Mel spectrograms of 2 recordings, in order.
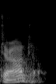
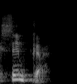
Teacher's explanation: an unaccentuated O in Russian is A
